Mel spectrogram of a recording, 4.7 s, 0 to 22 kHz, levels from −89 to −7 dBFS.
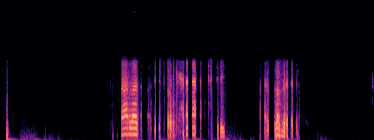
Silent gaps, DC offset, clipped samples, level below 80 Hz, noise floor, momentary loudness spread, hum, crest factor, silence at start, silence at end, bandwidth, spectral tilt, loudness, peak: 1.18-1.36 s; under 0.1%; under 0.1%; -52 dBFS; under -90 dBFS; 14 LU; none; 22 dB; 0.05 s; 1.1 s; 4.1 kHz; -10 dB/octave; -27 LUFS; -8 dBFS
